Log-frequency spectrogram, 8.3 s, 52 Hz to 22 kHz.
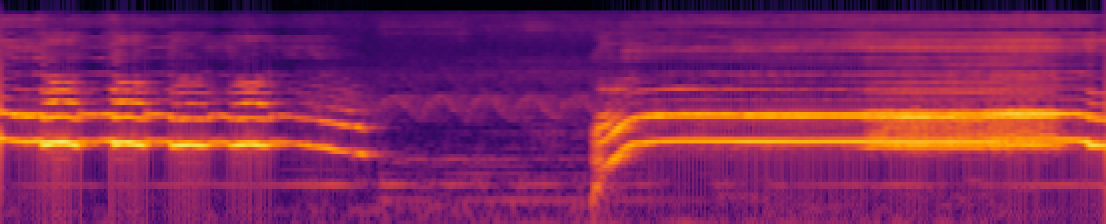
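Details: An Alaskan Malamute, about 3 years old, howls, first wavering and falling away, then swooping up into a long steady note.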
